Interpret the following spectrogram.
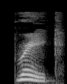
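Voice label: "break", English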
